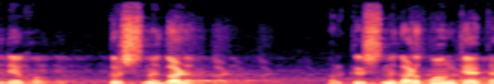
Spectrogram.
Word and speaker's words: कृष्ण: कृष्ण की जगह लोग किशन बोलते हैं। पंजाब क्षेत्र में प्राय किशन किशन महाराज राजस्थान में भी देखो कृष्णगढ़ और कृष्णगढ़ कौन कहता है?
